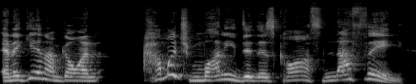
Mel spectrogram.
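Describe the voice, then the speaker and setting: A middle-aged man with a loud voice, an author and speaker telling a story as a podcast guest, animated and expressive. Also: unhurried. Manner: expressive, acts out quoted lines with big jumps in pitch.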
